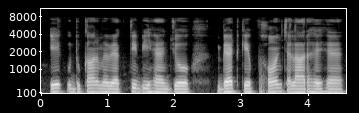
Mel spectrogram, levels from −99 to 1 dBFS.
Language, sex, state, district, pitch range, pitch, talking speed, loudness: Hindi, male, Jharkhand, Deoghar, 120-130 Hz, 125 Hz, 155 wpm, -17 LUFS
